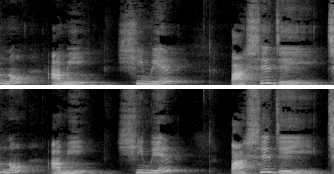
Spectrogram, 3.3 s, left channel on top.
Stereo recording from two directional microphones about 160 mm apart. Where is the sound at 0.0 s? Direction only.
90° right.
